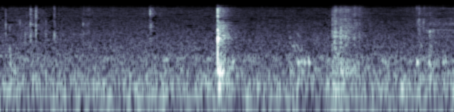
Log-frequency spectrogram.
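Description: Quiet room tone with a few small clicks, the sharpest about a second in.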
